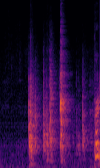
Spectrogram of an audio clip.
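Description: Clear plastic packaging and AA batteries handled on a tabletop: a quick run of crackles and sharp clicks starting about half a second in, loudest just past a second.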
